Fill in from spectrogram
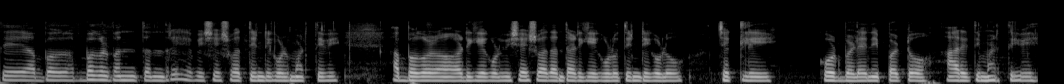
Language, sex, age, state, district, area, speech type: Kannada, female, 30-45, Karnataka, Chikkamagaluru, rural, spontaneous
